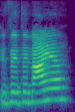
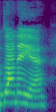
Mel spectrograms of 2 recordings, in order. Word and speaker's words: Danae: You asking, is it Dania? Am I pronouncing that right? Dania. Oh, Danae. I like that. Danae, yes.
